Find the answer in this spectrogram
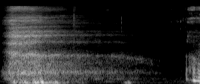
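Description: A person's long sigh, starting loud and fading away over about a second and a half, followed by a spoken 'Okay' near the end.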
